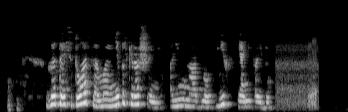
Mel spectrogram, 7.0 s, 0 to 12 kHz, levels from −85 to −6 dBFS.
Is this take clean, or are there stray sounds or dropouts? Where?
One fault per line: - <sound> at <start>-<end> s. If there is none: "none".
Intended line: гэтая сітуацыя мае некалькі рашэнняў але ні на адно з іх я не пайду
- laugh at 6.2-6.3 s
